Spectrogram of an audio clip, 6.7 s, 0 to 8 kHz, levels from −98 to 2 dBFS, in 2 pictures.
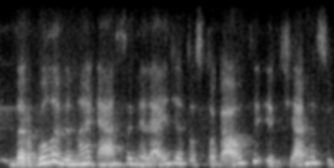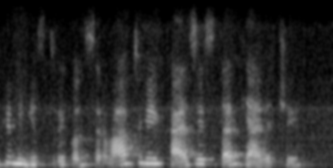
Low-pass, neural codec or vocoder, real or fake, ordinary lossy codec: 7.2 kHz; none; real; Opus, 16 kbps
